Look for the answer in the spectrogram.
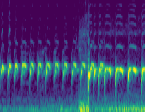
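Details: Local zebra dove in steady 'nutut' song, used to spur other zebra doves: an even chain of soft, quick coos, around five per second, with a brief rattling noise midway.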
